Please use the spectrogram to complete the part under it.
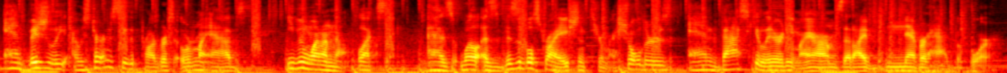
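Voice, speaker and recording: A man's voice: mid-range voice, animated, fairly quick, music in the background. Upbeat young man narrating a vlog. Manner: upbeat, matter-of-fact storytelling. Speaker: fitness vlogger. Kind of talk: scripted voice-over narration.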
